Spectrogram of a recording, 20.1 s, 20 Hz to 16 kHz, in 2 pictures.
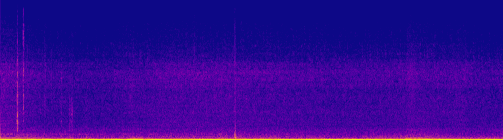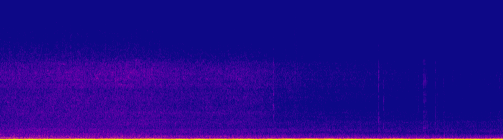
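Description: BMW E92 M3's 4.0-litre V8 with an Akrapovic exhaust running at idle, heard from inside the cabin as a steady, loud low hum. The note briefly swells twice, about three and eight seconds in, as the car creeps backwards out of the garage.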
